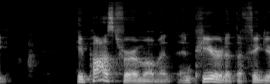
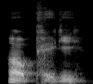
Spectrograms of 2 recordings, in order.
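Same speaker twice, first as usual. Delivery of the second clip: a stricken, hushed sigh of a name; low and stricken. A narrator's reading. Ralph to Piggy, low and stricken. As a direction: let the grief weigh it down. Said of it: "Ralph's voice, low and stricken".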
